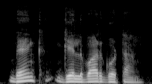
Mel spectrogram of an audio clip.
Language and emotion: Santali, neutral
